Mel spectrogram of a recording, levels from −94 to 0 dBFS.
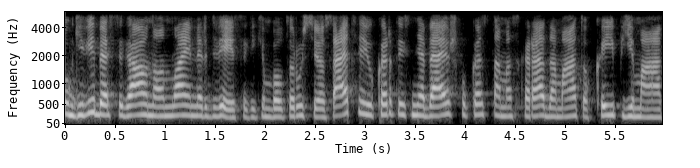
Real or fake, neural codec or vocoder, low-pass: fake; vocoder, 44.1 kHz, 128 mel bands every 512 samples, BigVGAN v2; 5.4 kHz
